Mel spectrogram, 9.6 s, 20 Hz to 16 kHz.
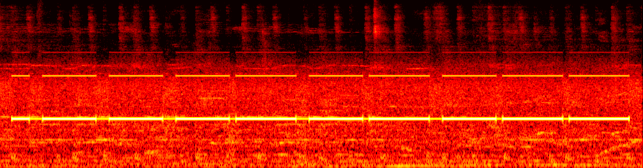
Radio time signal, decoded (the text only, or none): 1 1 1 0 1 0 1 0 0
